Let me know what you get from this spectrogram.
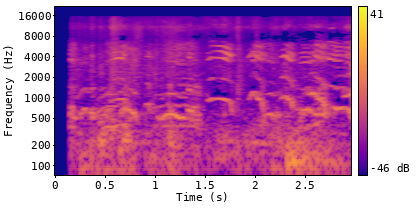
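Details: Bucovina Shepherd Dog puppies, four weeks old, with their two mothers at a kennel: many overlapping high, thin whines and squeaks, some rising and falling, continuous over a background murmur.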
